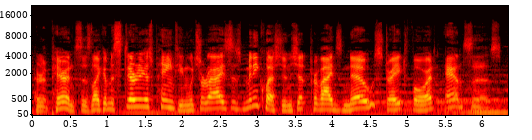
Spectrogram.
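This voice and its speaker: A man's voice: high-pitched, sing-song, normal speed, bright, forceful tone, soft background music. A man reading a visual novel aloud theatrically as a let's play host, with casual, jokey asides.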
